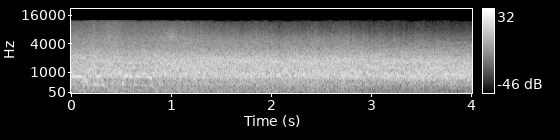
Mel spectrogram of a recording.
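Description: Large stadium crowd cheering loudly and steadily as a goal goes in, heard through an old television broadcast soundtrack.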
